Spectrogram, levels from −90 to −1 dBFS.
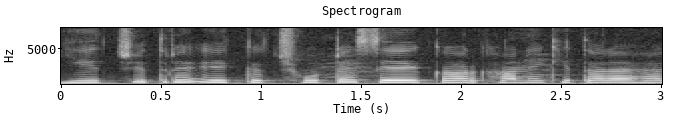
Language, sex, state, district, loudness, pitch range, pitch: Hindi, female, Jharkhand, Ranchi, -16 LUFS, 275-295 Hz, 285 Hz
